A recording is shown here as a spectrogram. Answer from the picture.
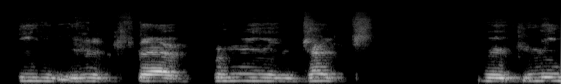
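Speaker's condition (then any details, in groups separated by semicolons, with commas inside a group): Cerebral palsy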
